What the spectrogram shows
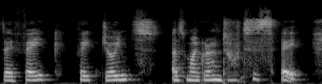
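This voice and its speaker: A medium-pitched woman in a British accent with monotone, flat intonation, a very clean recording with a silent background. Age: 60s. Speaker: anti-bullying advocate. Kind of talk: interview testimony.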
